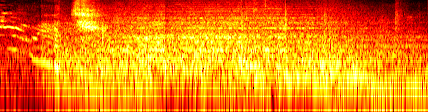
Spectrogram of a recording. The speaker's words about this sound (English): As Lily runs off the train, the doors close and it pulls away.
